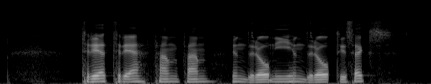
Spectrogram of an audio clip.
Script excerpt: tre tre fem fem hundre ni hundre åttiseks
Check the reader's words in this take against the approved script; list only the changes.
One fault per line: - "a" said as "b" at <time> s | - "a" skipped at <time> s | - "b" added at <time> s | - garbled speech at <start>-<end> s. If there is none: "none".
none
